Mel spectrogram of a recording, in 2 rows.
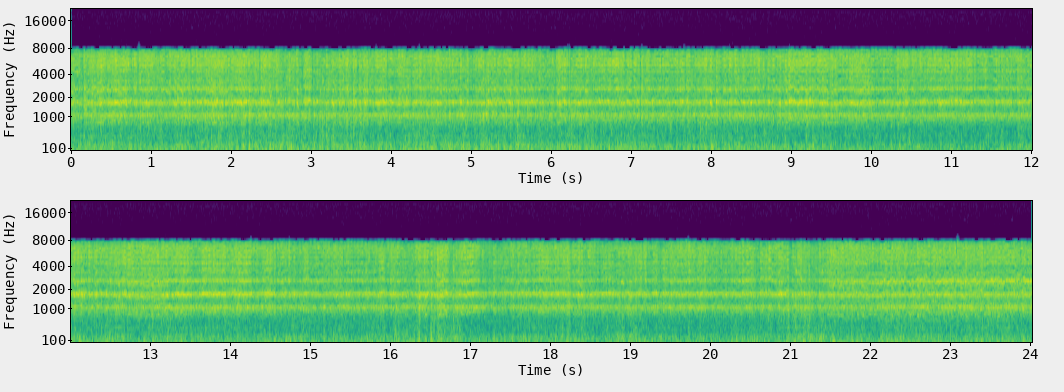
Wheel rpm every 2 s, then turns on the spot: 220, 240, 230, 230, 230, 230, 220, 230, 240, 230, 230, 190.
none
